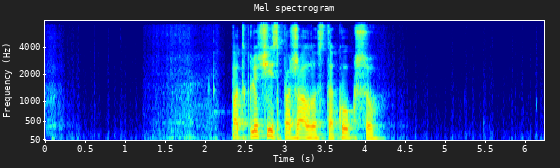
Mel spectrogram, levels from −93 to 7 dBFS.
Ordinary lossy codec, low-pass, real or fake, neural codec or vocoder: none; 7.2 kHz; real; none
